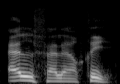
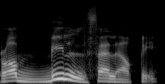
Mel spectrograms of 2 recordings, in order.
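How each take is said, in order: First: The opening 'a' sound is pronounced. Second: The opening 'a' sound is dropped. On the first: The word stands on its own. "If it was by itself" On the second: The word is joined to the word before it. "because we're connecting it"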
